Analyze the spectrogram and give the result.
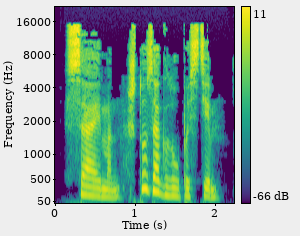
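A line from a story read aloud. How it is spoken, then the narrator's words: Weary sigh. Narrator (Russian): утомленно вздохнул Дара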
